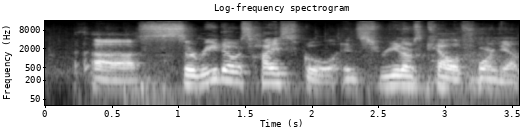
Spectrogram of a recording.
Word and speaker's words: Cerritos: Cerritos, that's how I pronounced it originally, but Cerritos High School in Cerritos, California.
